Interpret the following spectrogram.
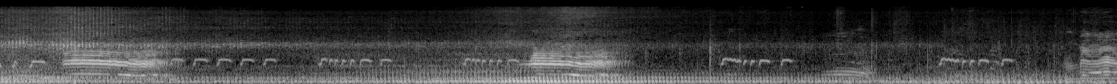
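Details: Cows being herded along a countryside road by a farmer, heading out and returning; a few short, harmonic moos rise and fall over low road rumble, with repeated brief chirping bird calls and faint voices in the background.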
